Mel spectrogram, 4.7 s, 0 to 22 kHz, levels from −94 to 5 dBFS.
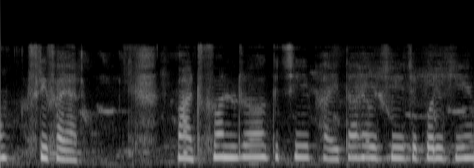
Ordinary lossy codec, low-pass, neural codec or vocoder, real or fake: none; 7.2 kHz; autoencoder, 48 kHz, 128 numbers a frame, DAC-VAE, trained on Japanese speech; fake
